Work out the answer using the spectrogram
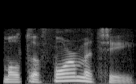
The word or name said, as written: multiformity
